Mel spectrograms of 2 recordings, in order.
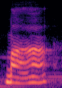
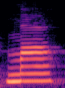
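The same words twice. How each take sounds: First: The pitch dips low, then rises. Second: The pitch stays high and level. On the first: It means horse. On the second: It means mother.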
